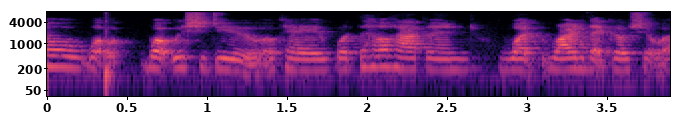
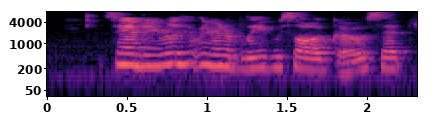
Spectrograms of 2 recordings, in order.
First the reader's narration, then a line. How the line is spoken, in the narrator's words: She said angrily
